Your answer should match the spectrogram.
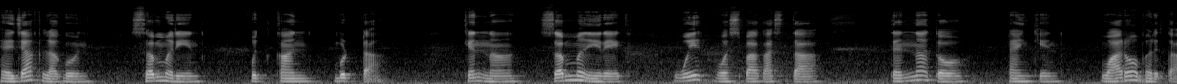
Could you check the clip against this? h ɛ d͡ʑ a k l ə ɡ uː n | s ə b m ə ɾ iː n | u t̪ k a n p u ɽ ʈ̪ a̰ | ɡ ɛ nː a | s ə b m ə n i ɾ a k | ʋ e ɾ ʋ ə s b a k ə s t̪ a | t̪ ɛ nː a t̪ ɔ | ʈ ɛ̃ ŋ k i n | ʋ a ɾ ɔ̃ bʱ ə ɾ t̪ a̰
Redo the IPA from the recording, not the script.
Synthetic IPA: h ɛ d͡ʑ a k l a ɡ uː n | s ə b m ə ɾ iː n | u t̪ k a n b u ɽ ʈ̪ a̰ | k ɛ nː a | s ə b m ə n i ɾ e k | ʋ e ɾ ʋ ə s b a k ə s t̪ a | t̪ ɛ nː a t̪ ɔ | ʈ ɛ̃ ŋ k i n | ʋ a ɾ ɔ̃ bʱ ə ɾ t̪ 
